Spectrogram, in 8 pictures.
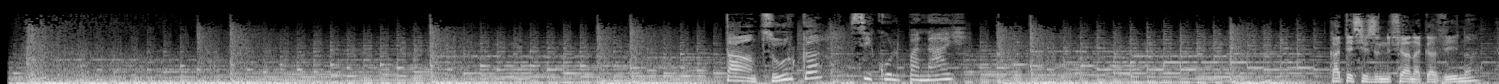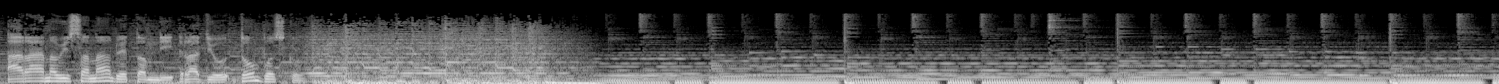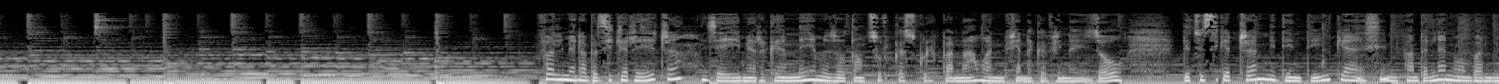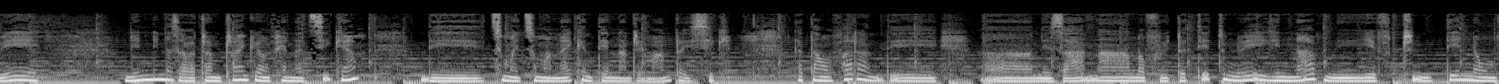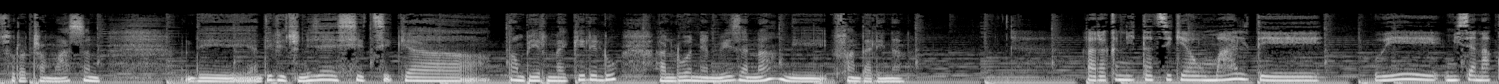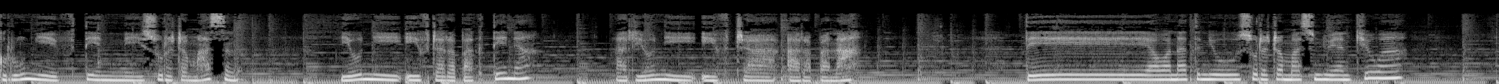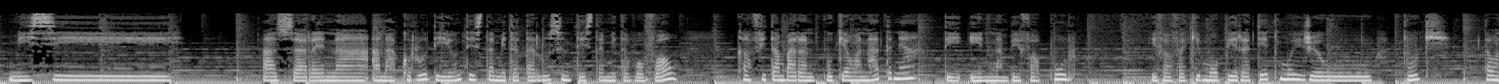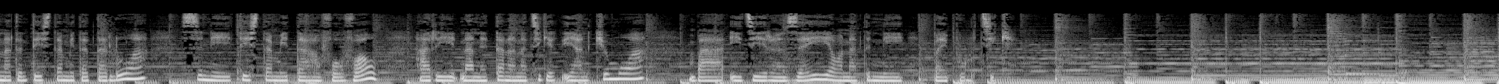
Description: Catégorie : Approfondissement de la foi
La voie du salut, dans l'Ancien Testament, repose principalement sur la préparation à la venue du Christ Sauveur du monde. Catéchèse sur la parole de Dieu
